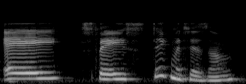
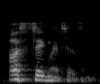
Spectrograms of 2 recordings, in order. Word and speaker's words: astigmatism: incorrectly a lot and the word starts with an a so it's us the word itself is astigmatism okay it's not a space stigmatism the whole word is astigmatism and this occurs because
